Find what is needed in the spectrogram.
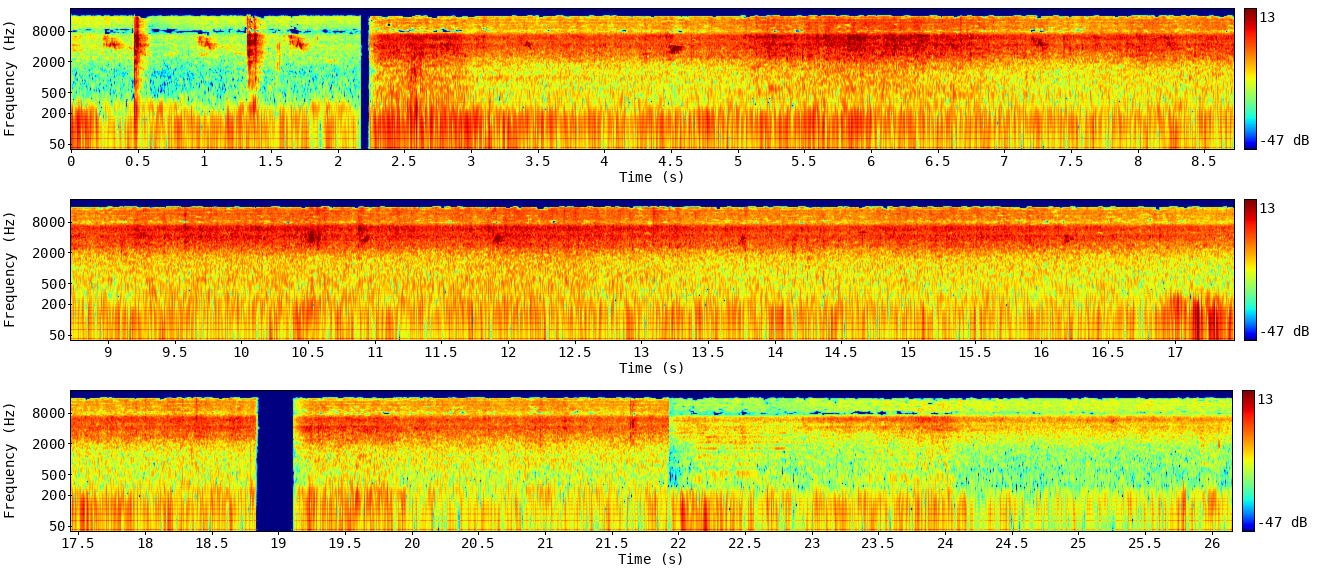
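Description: A hoe chopping into damp soil, several sharp strikes in the first two seconds. Then, after an abrupt change, a steady hiss with a low hum takes over.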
